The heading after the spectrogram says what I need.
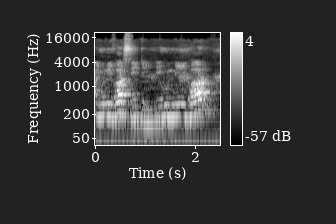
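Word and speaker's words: university: कि यह गलत है, क्योंकि इसका अगर हम उच्चारण करेंगे तो इसका उच्चारण हो रहा है आपका यूनिवर्सिटी। तो इसका जो पहला अक्षर है वो क से लेकर ज्ञ के बीच में है, तो इसलिए यहाँ पे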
